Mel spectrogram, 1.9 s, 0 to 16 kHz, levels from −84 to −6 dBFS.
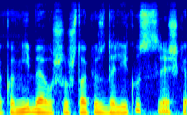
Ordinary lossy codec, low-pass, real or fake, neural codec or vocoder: MP3, 96 kbps; 14.4 kHz; real; none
